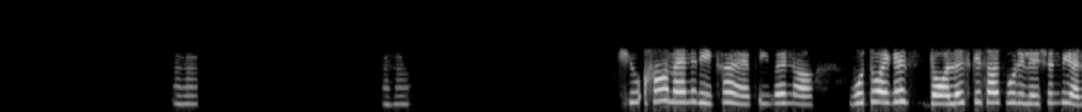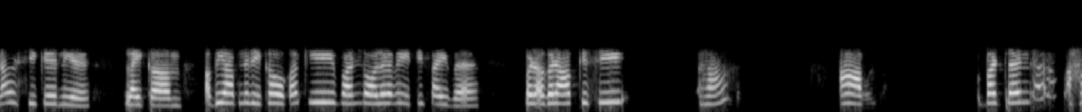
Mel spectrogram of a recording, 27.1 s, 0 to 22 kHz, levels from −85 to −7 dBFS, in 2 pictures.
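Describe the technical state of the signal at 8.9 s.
At 8.9 s the speech carries G.729 codec coding, as it does for the whole clip. The signal is confined to a telephone line band of roughly 300 Hz to 3.4 kHz, and the voice has the plainly audible rough, synthetic quality of a model-based coder. This comes from rebuilding each 10 ms frame from a vocal-tract filter, a pitch predictor and a few pulses, consistent with G.729A at 8 kbit/s.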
